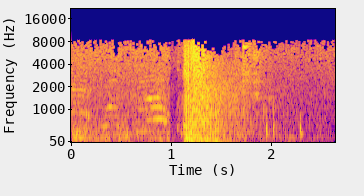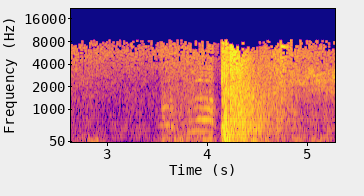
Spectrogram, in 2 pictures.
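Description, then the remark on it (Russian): Two loud artillery cannon shots, fired by soldiers in a war, boom about three seconds apart, each a sharp blast with a rumbling tail, while people talk in the background between the firings. “После стрельбы бойцы, как обычно, укрываются на случай ответного огня.”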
